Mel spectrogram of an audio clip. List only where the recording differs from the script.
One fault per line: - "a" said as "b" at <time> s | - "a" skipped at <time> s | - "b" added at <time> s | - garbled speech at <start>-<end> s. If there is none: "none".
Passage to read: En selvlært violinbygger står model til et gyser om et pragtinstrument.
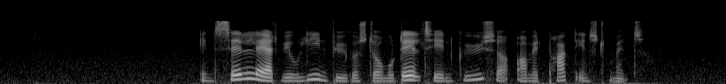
- "et" said as "en" at 4.4 s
